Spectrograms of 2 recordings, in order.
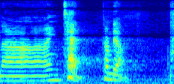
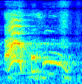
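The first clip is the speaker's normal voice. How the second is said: mock ow; 11 semitones higher, 12 dB louder than usual. Mock hurt by sibling.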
